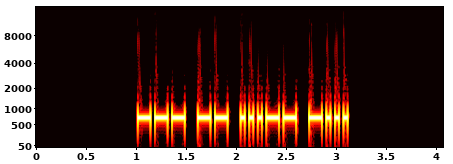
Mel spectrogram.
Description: Morse code, heard as a keyed tone, about 28 wpm, 700 Hz. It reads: OM3B
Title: DXCC-100 Call Signs - 4 Characters - 28wpm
